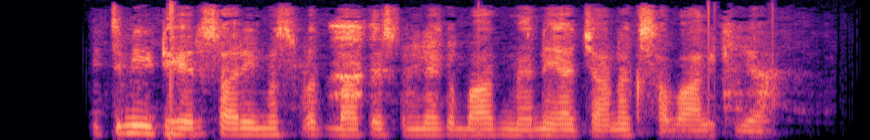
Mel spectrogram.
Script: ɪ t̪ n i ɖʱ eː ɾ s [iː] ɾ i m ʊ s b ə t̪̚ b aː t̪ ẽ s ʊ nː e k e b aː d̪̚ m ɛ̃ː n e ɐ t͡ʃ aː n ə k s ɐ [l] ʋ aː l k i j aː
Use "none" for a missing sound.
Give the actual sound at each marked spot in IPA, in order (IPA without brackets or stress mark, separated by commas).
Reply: aː, none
